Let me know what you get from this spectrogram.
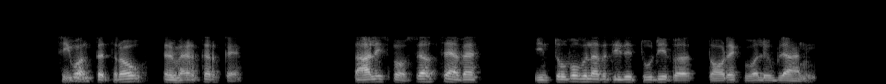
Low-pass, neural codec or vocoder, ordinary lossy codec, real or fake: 3.6 kHz; codec, 24 kHz, 0.9 kbps, WavTokenizer, medium speech release version 1; none; fake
